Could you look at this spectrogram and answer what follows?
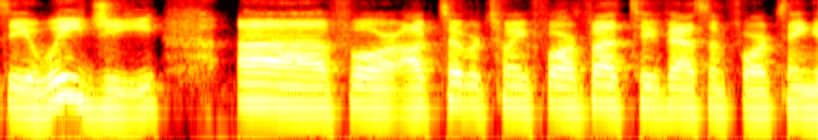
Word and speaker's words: Ouija: And then the next one we got OG. My God, okay. Hold on, I'm playing a video real quick. Shame on me for mispronouncing that damn word. It's the Ouija for October 24th of 2014.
